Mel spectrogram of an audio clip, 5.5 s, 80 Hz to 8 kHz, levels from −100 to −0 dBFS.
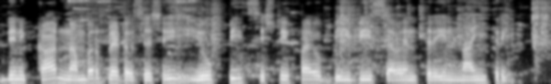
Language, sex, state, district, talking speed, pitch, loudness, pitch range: Telugu, male, Andhra Pradesh, Guntur, 175 wpm, 120 Hz, -15 LUFS, 120-130 Hz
